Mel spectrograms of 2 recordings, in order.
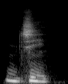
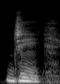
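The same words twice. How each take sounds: First: The word is cut short to one syllable, jìn. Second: The word is cut short to one syllable, jìn.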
